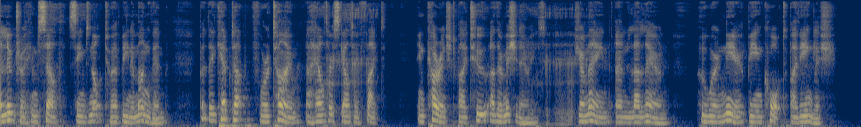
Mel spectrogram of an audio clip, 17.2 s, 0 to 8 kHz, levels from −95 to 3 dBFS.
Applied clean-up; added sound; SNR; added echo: neural mask model DeepFilterNet 3.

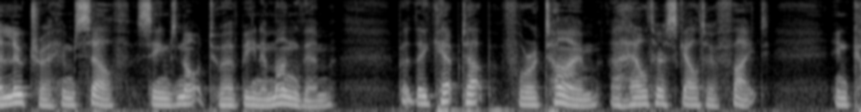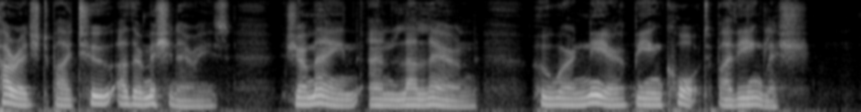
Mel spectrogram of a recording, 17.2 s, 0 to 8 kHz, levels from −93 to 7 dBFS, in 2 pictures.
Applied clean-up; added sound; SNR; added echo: none; none; none; none.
